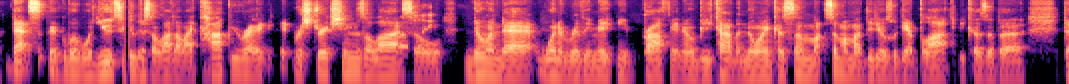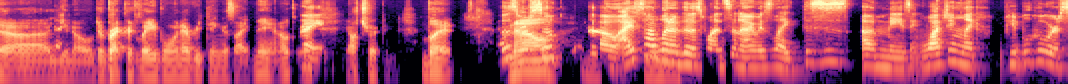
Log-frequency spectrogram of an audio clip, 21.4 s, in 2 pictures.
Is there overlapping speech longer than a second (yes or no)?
no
